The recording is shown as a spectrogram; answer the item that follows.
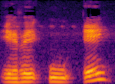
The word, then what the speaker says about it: rue: Y la calle se dice rue, se escribe R-U-E, pero se dice rue, la calle.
